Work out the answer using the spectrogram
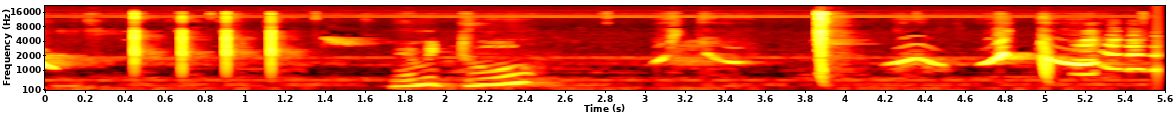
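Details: Talking parrot indoors: a row of sharp clicks, then two low, rising, nasal meow-like syllables, followed by short whistled arcs and a final rising-falling whistle.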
